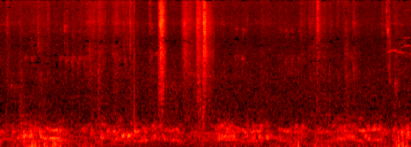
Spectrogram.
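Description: Highflyer pigeons coo in low, rolling murmurs that repeat steadily at moderate distance, with faint chirps scattered through.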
